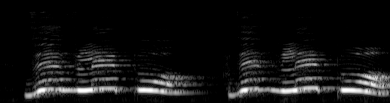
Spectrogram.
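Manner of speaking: yelling in alarm, high and drawn out. Narrating, the diver cries out as a sea dragon covers his mask: shouting. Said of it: "άρχισε να φωνάζει ο δίτης".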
